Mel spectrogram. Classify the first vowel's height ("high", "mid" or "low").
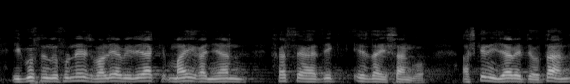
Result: high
